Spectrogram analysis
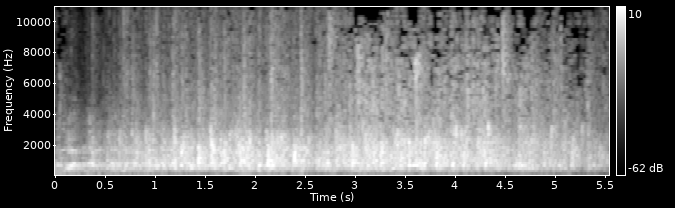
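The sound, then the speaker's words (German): Standing ovation applause fills a hall as an auxiliary bishop is welcomed: dense, continuous crowd clapping that stays loud and even from start to finish. “Ich glaube, für einen Bischof gibt es immer viele Erlebnisse, aber dass er mit Standing Ovation in einem Saal begrüßt wird, ist etwas Besonderes.”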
